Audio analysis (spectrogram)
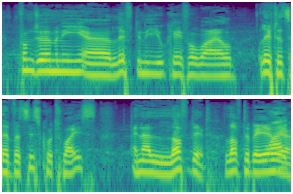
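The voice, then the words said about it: Mild German accent. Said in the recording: “He sounds German ... if I don't have a too big of a German accent”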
